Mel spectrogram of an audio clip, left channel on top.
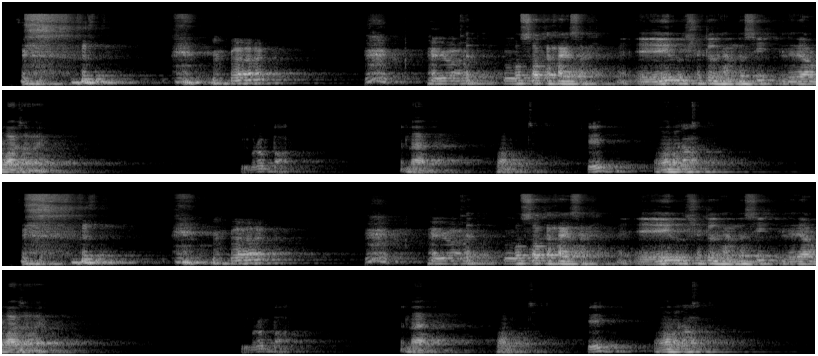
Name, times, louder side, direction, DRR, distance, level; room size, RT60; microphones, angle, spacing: voice 1, 0.2-1.1 1.7-2.0 4.6-4.8 5.1-8.6 12.1-12.4 13.1-13.3 14.7-15.0, left 1 dB, 20° left, 1 dB, 3.8 m, -27 dB
voice 2, 2.1-2.7 3.6-4.0 4.2-4.7 5.0-5.2 10.5-11.0 14.0-14.2 14.9-15.2, left 2 dB, 85° left, 3 dB, 2.9 m, -30 dB
26.0 x 20.0 x 7.3 m, 1.5 s
head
